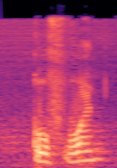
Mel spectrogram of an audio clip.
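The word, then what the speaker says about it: كُفُوًا: Kufuan ahad. Kufuan dibacanya kufuan atau kufuan.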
